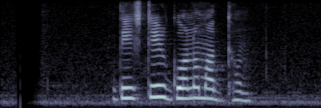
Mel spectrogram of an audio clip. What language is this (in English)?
Bangla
